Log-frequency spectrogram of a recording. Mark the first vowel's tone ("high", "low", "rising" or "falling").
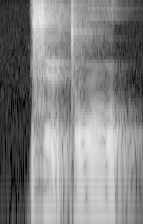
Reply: falling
